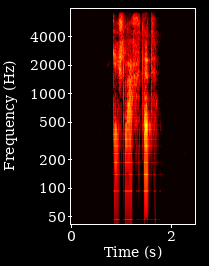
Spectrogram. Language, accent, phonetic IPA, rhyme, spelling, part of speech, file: German, Austria, [ɡəˈʃlaxtət], -axtət, geschlachtet, adjective / verb, De-at-geschlachtet.ogg
- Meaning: past participle of schlachten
